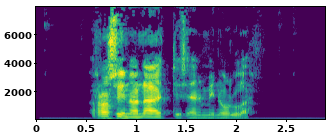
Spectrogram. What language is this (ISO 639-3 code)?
fin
